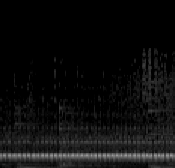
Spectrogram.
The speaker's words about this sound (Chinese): 直到现在，大家只要听到蟾蜍的叫声，就知道马上要下雨了哦。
